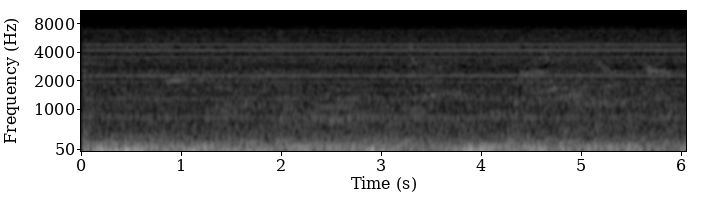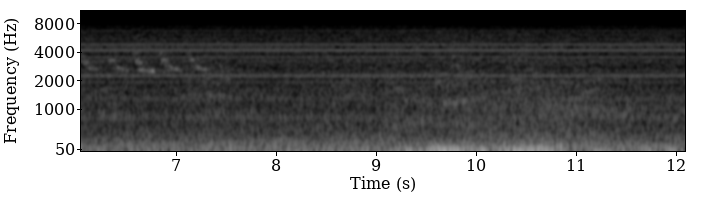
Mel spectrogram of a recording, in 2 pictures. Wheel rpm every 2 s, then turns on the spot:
0, 0, 0, 0, 0, 0.
none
